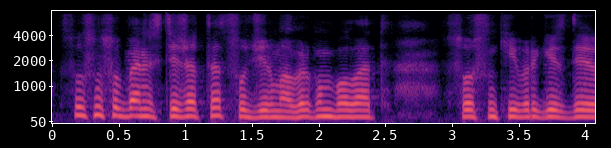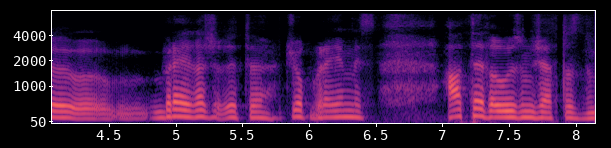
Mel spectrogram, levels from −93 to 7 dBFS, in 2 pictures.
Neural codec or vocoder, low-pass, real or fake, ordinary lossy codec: codec, 24 kHz, 1.2 kbps, DualCodec; 7.2 kHz; fake; AAC, 32 kbps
